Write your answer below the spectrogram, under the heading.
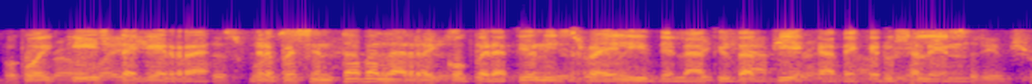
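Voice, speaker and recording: A man talks at a moderate pace with a fairly low pitch and ordinary pitch variation. Noticeable background noise runs behind him. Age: 60s. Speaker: interviewee. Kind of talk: documentary interview.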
